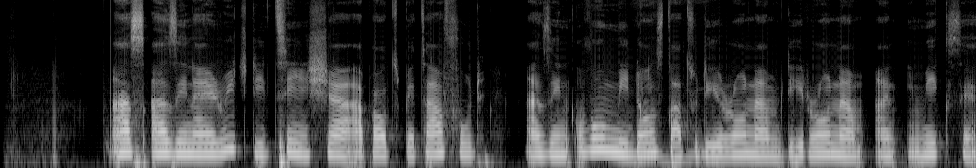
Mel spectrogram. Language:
Nigerian Pidgin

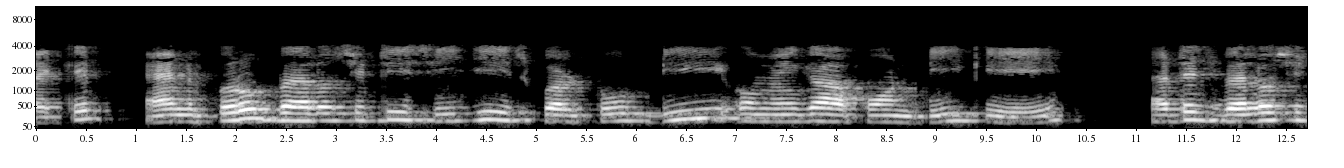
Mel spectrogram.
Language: Hindi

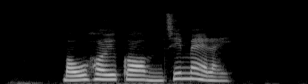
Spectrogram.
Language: Cantonese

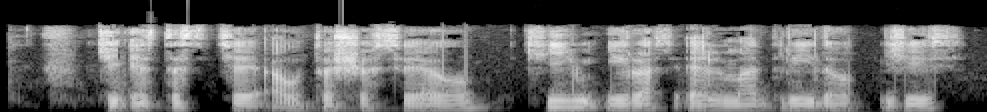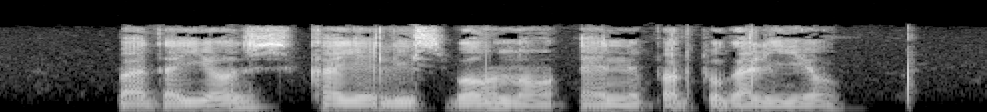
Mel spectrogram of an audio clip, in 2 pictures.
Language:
Esperanto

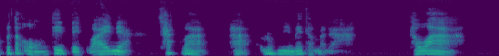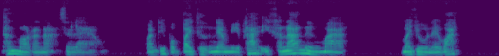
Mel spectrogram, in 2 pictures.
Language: Thai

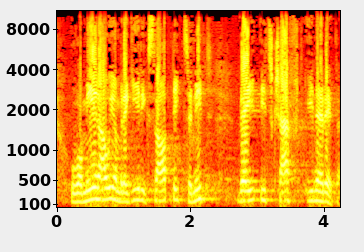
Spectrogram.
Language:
Swiss German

